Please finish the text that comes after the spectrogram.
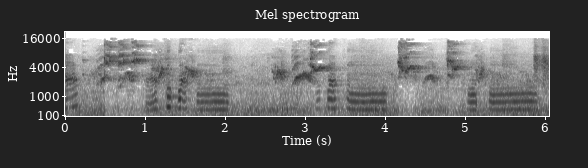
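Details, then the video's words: Tame parrot repeating words learned from people, such as MashaAllah, kon hay and mano; a rapid sequence of clipped, voice-like phrases with harsh squawky edges, repeated in bursts roughly every second. "full talking parrot"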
